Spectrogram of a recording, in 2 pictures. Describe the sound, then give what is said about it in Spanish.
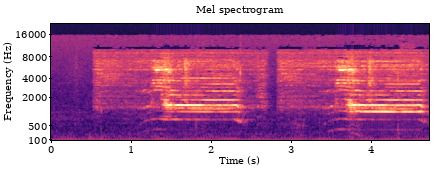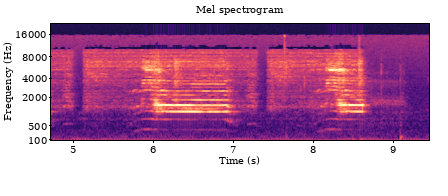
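A man loudly shouts drawn-out meows at an egg in imitation of a cat, four long calls in a steady, evenly spaced rhythm over a constant low background hum. “Estoy triste y quiero que me pongas el audio del hombre que le grita miau a un huevo durante una hora.”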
